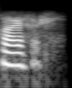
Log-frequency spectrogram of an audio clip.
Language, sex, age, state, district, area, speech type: Assamese, female, 18-30, Assam, Dibrugarh, rural, conversation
